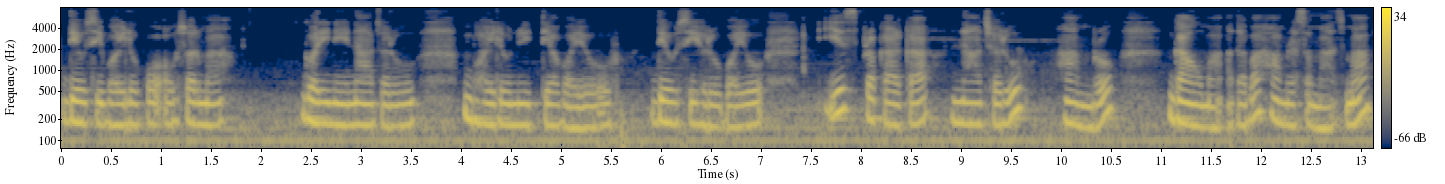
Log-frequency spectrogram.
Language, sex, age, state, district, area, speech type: Nepali, female, 45-60, West Bengal, Darjeeling, rural, spontaneous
